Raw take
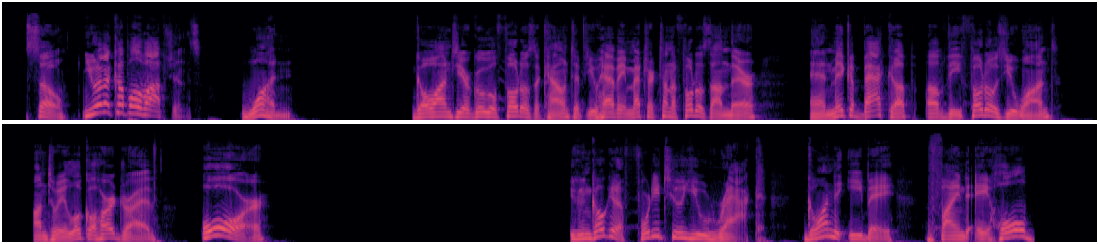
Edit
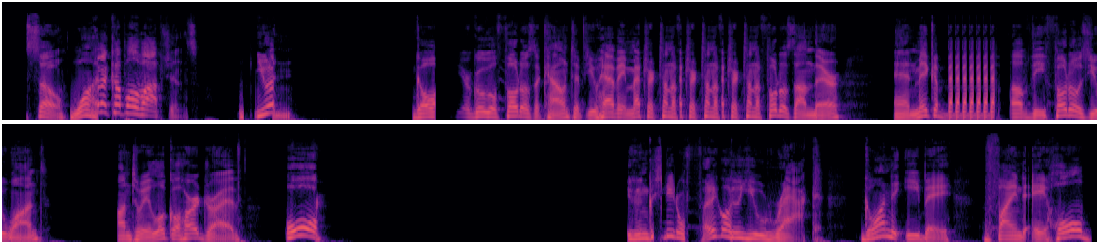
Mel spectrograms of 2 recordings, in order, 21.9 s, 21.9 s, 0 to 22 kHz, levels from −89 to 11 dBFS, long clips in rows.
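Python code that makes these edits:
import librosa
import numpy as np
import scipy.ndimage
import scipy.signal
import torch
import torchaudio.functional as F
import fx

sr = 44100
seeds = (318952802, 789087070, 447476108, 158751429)

y = fx.edit(x, sr, fx.swap(start_s=0.69, length_s=0.3, other_s=2.44, other_length_s=0.27),
    fx.fade_in_span(start_s=4.33, length_s=0.35, curve='exp'),
    fx.repeat(start_s=6.36, length_s=0.42, count=3),
    fx.stutter_over(start_s=8.59, slice_s=0.07, count=7),
    fx.cut(start_s=13.25, length_s=0.27),
    fx.reverse_span(start_s=16.87, length_s=0.81), tone=tone)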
